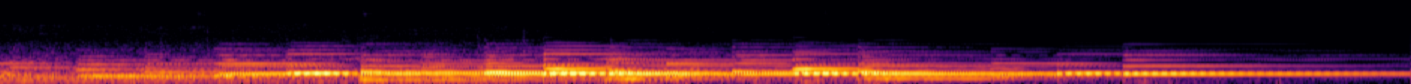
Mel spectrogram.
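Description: Soft background piano music, slow notes and chords that ring out and fade toward the end.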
